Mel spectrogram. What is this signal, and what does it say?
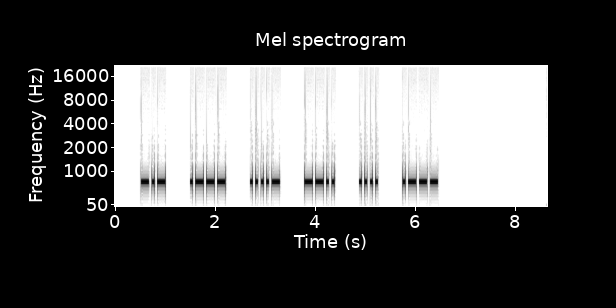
Morse code, heard as a keyed tone, about 22 wpm, spaced as for 12 wpm, 700 Hz. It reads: KJ4ZHJ
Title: USA Call Signs - 6 Characters - 3x Character Spacing - 22wpm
